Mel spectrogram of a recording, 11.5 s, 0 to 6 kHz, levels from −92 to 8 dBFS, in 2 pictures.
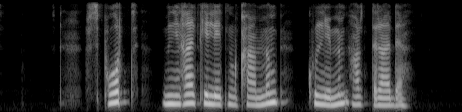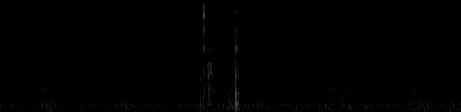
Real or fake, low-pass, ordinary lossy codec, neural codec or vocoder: fake; 5.4 kHz; none; autoencoder, 44.1 kHz, a latent of 192 numbers a frame, MeloTTS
